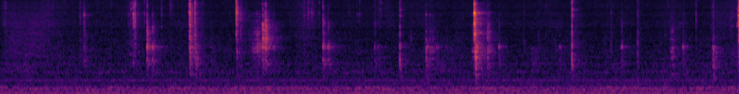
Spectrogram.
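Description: Scattered light metallic clicks and ticks of a wrench working the valve adjuster lock nut on a VW air-cooled engine's rocker arms, spaced irregularly about one or two a second, over a steady low hum.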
